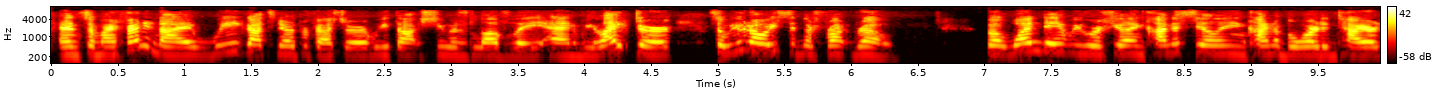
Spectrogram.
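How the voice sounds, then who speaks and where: A bright, fairly high-voiced American woman talks in a chatty, giggly manner, full of fillers. She sounds like an interview guest on a dry, dull, lo-fi remote call. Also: no room sound. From United States. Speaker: marketing consultant and professor. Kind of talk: casual interview storytelling.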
